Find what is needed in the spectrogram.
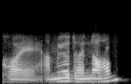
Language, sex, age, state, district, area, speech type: Assamese, male, 18-30, Assam, Biswanath, rural, conversation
